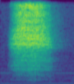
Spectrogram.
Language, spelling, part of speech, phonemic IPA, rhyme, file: Dutch, s, character, /ɛs/, -ɛs, Nl-s.ogg
- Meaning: The nineteenth letter of the Dutch alphabet, written in the Latin script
